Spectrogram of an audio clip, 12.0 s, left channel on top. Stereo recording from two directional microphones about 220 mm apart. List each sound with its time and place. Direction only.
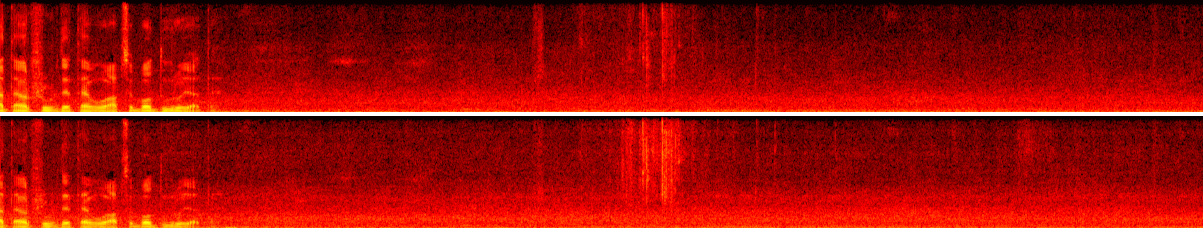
0.0 s speech: 20° left (ahead or behind)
